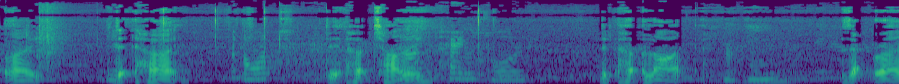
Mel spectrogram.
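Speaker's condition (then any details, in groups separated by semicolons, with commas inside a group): No condition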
